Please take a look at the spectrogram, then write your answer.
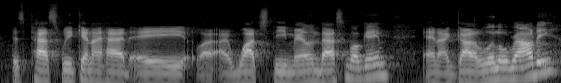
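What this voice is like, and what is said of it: Slightly raspy voice. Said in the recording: “my voice is a little raspy ... if my voice cracks, or if it goes down”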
